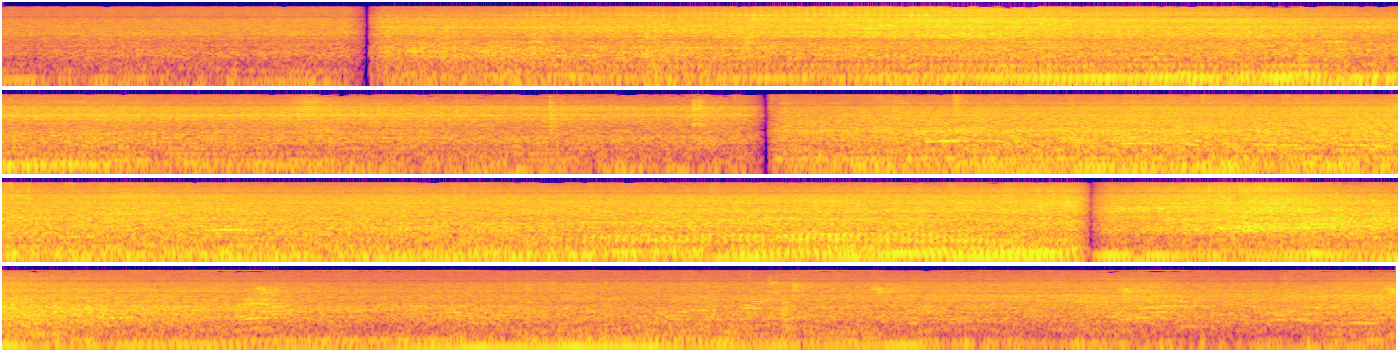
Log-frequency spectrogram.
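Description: Street traffic, with motor vehicles passing and their engine noise swelling and fading over several seconds. The sound breaks off briefly three times.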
